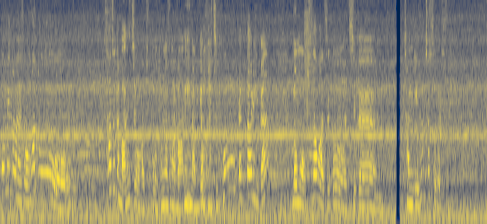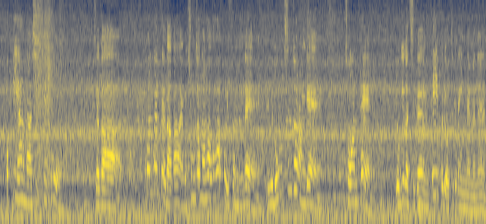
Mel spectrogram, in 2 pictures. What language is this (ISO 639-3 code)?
kor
